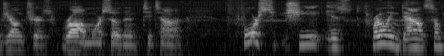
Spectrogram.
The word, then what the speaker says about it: Titane: All right, now, Titane. You got me to see Titane. Or and as I it's am. pronounced in French, Titan.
